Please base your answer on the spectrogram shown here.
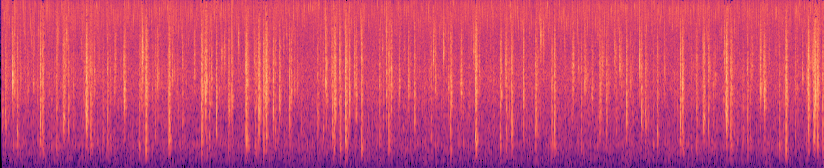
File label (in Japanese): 雹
